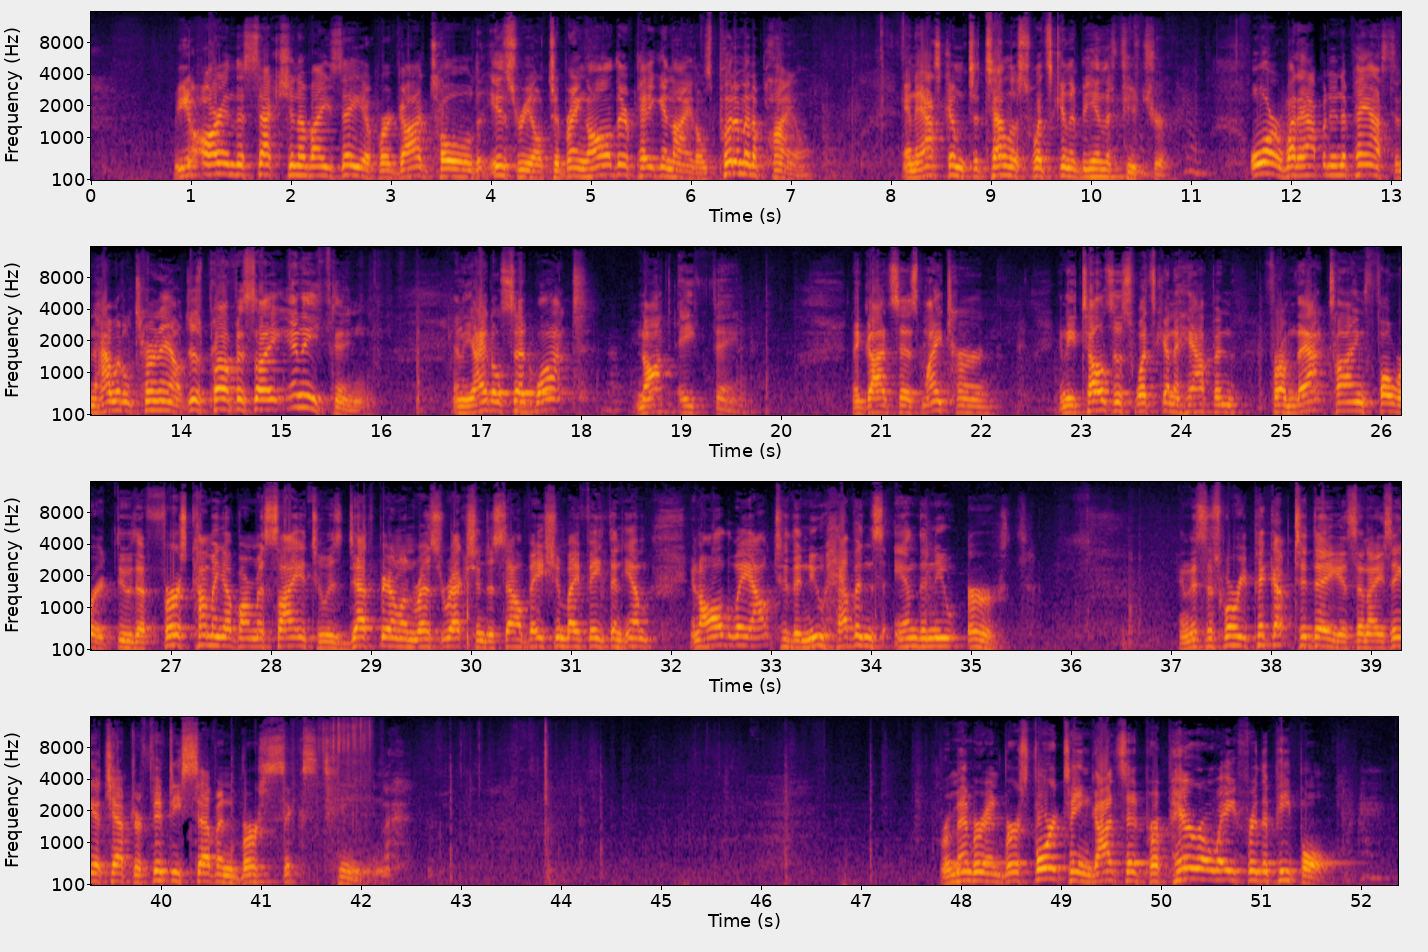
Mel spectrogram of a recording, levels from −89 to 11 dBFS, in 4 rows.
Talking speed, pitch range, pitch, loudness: 150 wpm, 160-195 Hz, 180 Hz, -13 LUFS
